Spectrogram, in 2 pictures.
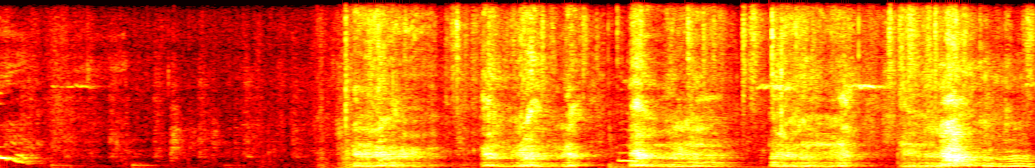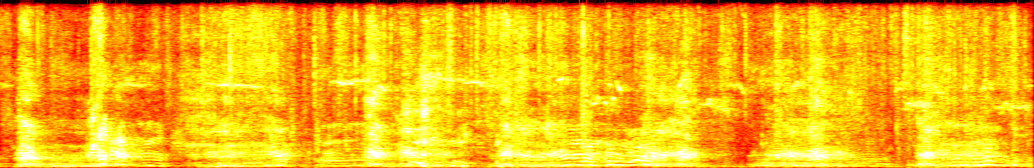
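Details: Quiet first seconds, then dense, continuous low growling as a Jack Russell Terrier and two Border Collies, including Biju, wrestle for a towel in play, with snarling bursts throughout.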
